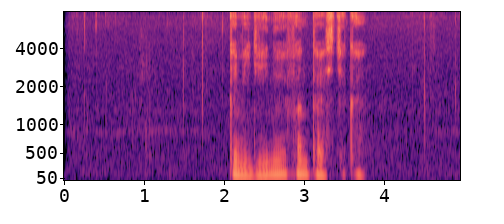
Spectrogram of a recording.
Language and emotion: Russian, neutral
